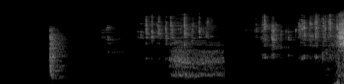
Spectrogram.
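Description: dice being rolled

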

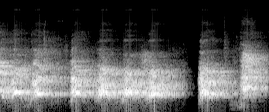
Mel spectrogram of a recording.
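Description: dogs barking

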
